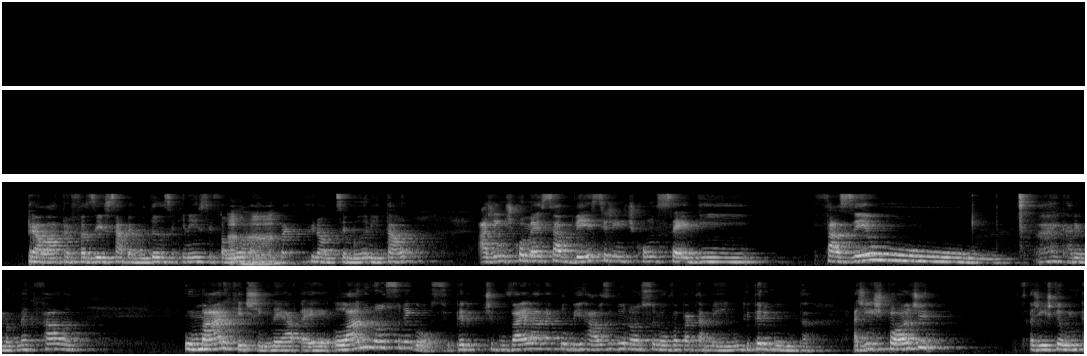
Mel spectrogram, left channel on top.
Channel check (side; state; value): left; silent; digital silence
